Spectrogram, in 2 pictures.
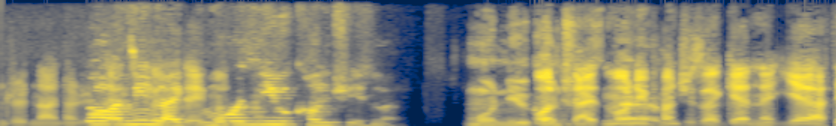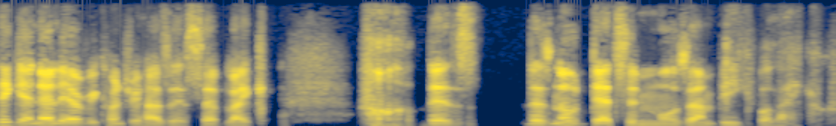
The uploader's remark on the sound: We bring you an episode over Zoom.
